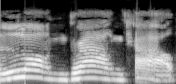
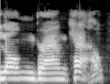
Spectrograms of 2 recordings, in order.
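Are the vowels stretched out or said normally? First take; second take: stretched; normal. First: The vowels are drawn out and stretched long. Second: The vowels are said at a normal length. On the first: "I'm exaggerating that to help you hear it" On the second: "But actually"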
